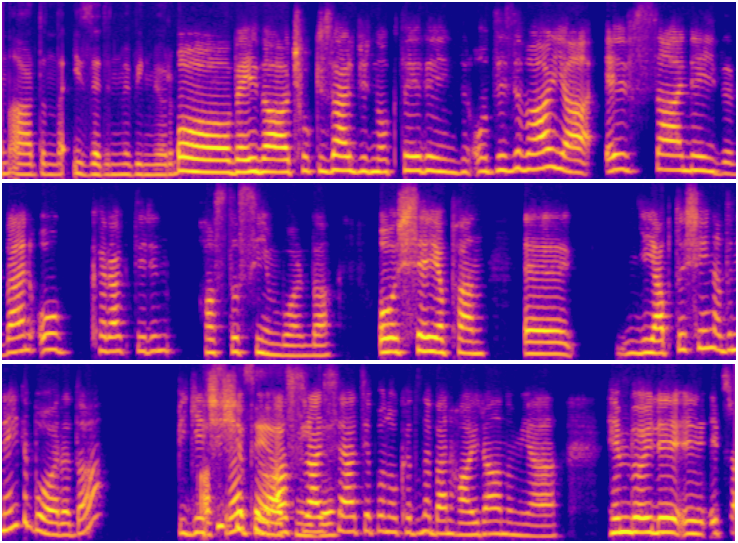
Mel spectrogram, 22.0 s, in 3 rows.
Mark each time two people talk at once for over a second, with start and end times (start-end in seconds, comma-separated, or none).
16.6-18.1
